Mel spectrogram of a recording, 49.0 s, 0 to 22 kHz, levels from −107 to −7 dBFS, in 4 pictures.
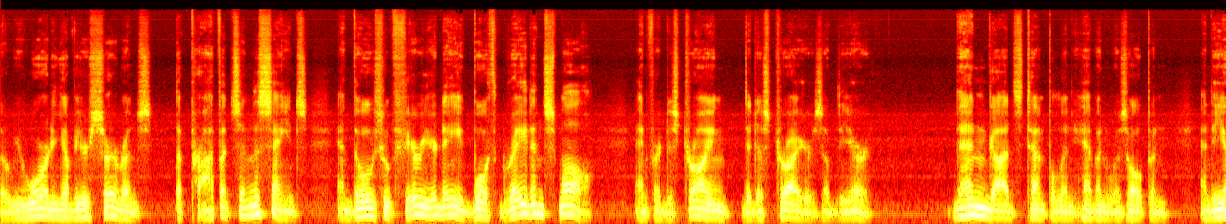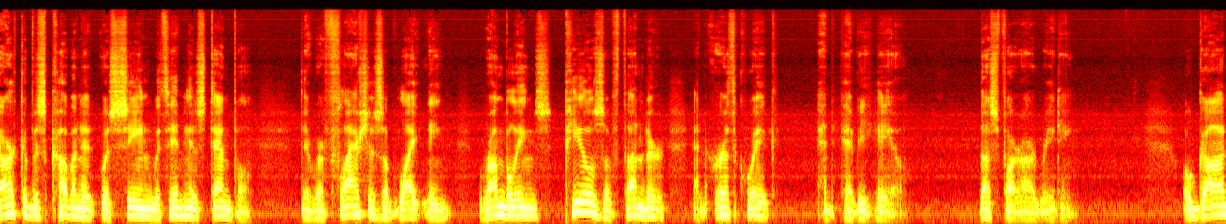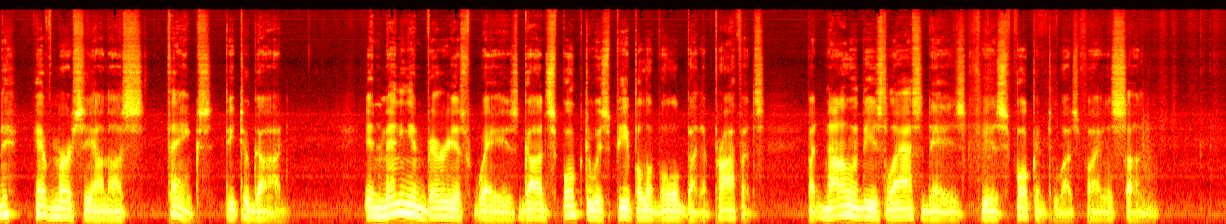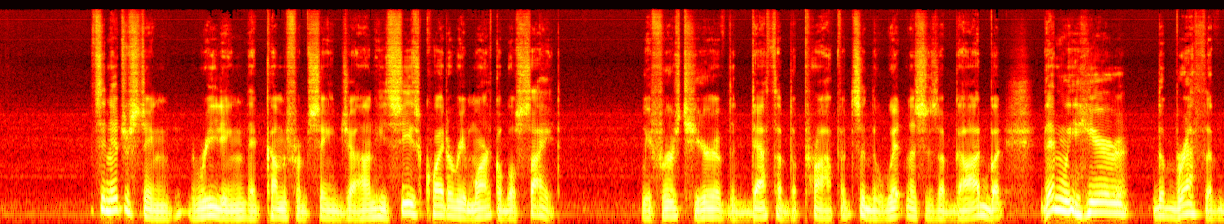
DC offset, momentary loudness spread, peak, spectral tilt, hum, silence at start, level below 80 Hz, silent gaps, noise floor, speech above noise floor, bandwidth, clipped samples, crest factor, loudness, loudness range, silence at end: under 0.1%; 11 LU; -2 dBFS; -6 dB/octave; none; 0 s; -38 dBFS; none; -51 dBFS; 34 dB; 19 kHz; under 0.1%; 14 dB; -17 LUFS; 5 LU; 0 s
